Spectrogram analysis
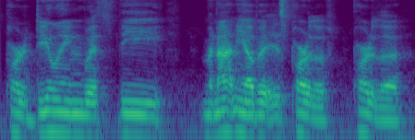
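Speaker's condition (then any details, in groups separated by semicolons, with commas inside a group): No condition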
